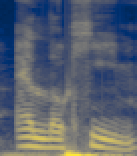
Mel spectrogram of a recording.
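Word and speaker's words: אֱלֹהִים: So this is going to give us a really short E sound. This is the name Elohim for God or angelic beings. Elohim, Elohim. It's a very short E.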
